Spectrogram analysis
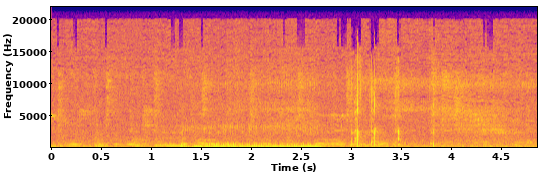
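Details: English bulldog snoring while asleep: one low, rumbling snore on an in-breath, with soft noises after, in a quiet room.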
